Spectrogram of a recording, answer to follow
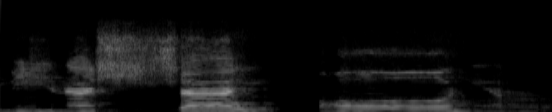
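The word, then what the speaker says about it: مِنَ الشَّيْطَانِ: Jadi diusahakan untuk dibuka ya. Jadi minasyaiton. Nah, tidak lebih mengecil ketika to-nya.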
